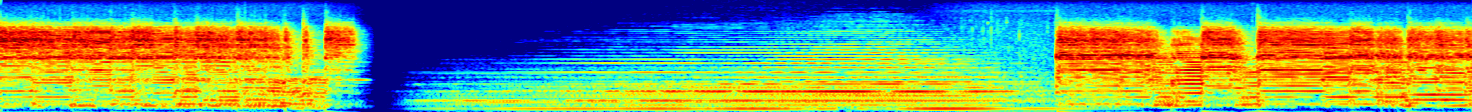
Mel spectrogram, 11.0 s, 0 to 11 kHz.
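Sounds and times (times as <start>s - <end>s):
electric guitar sustained chord: 2.9s - 11.0s.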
